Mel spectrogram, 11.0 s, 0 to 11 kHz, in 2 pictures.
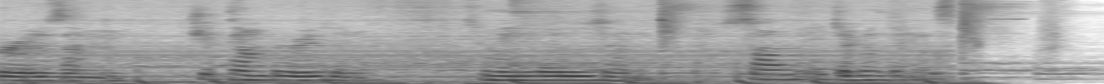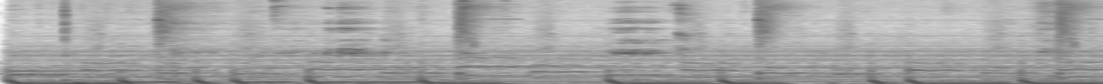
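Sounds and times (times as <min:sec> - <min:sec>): background music with beat: 0:02.6 - 0:11.0.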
